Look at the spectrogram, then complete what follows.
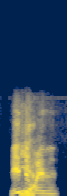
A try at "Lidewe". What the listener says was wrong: Without a N at the end. Without an N. So just Lidewe.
